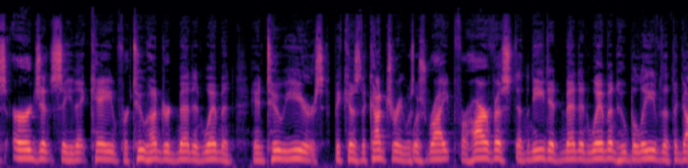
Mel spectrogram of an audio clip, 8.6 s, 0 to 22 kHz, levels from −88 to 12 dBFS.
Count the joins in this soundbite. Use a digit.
3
